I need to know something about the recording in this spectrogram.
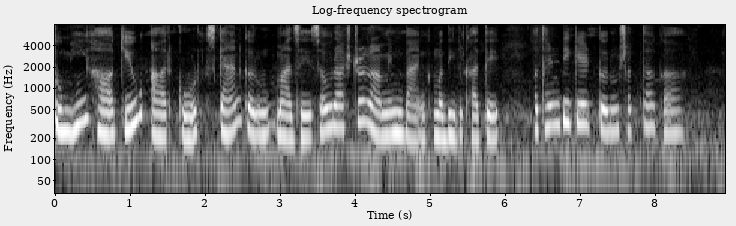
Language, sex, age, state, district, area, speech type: Marathi, female, 18-30, Maharashtra, Thane, urban, read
